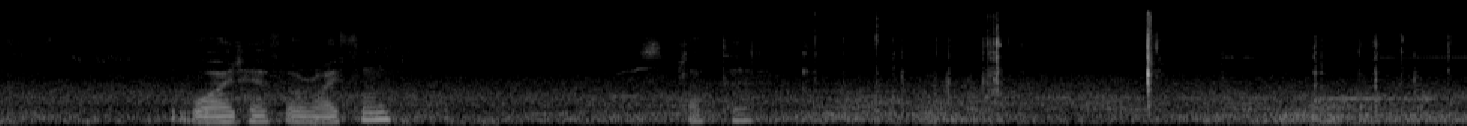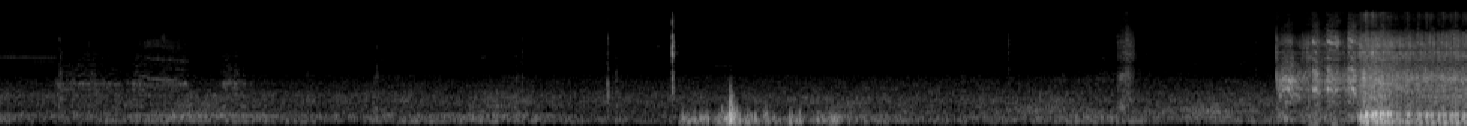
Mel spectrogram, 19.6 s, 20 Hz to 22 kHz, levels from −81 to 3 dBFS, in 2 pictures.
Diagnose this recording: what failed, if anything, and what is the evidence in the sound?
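Network: the connection slowed, so an adaptive stream at a lower bitrate played from 7.92 to 11.92 s. The spectrogram abruptly empties above 8.4 kHz, with no gap in the waveform.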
